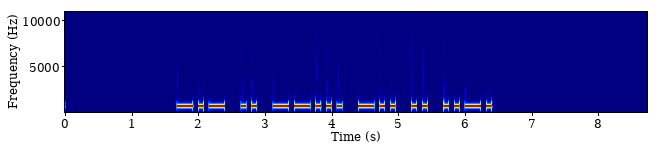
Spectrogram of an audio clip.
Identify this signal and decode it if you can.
Morse code, heard as a keyed tone, about 14 wpm, 700 Hz. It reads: KI7DIF
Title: USA Call Signs - 6 Characters - Repeated 3x - 15wpm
